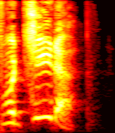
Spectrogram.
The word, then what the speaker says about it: Ouachita: It's Ouachita.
